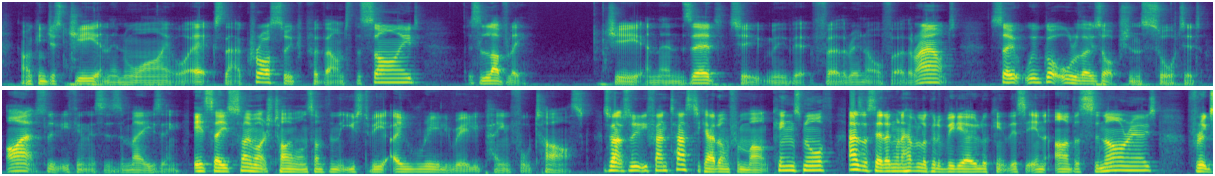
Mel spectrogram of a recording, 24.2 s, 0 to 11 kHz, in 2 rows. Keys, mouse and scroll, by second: 0.5 g, 0.8 y, 1.4 x, 4.5 click, 5.9 g, 7.0 z, 10.8 Escape, 11.5 click, 11.8 scroll down 1, 12.1 middle click, 13.5-13.9 scroll up 1, 18.1 click, 18.2 middle click, 19.6-20.2 scroll up 1, 22.8 shift+middle click.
